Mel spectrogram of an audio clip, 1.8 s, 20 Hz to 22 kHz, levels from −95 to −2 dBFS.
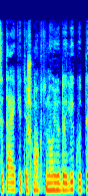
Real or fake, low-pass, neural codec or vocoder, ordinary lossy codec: fake; 14.4 kHz; vocoder, 44.1 kHz, 128 mel bands every 512 samples, BigVGAN v2; AAC, 64 kbps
